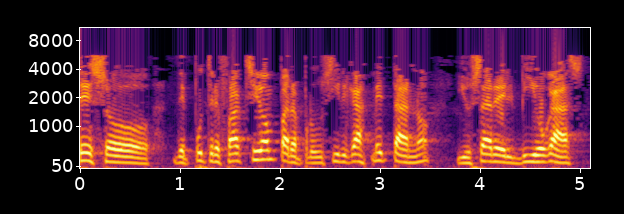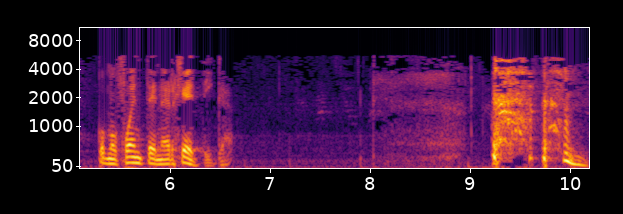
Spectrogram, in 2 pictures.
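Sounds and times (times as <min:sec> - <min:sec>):
speech: 0:00.0 - 0:06.7, 0:09.9 - 0:10.1
person with a lingering cough coughing: 0:09.2 - 0:10.1.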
